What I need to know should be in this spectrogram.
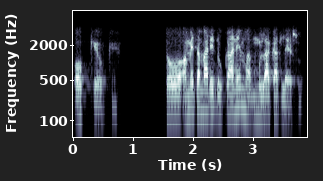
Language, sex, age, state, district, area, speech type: Gujarati, male, 30-45, Gujarat, Mehsana, rural, conversation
